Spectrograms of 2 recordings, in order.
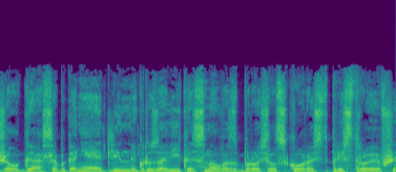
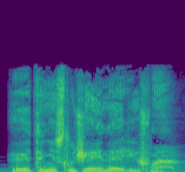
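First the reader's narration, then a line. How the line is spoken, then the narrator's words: Muffled, hollow voice. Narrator (Russian): глухо произнес Ренат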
